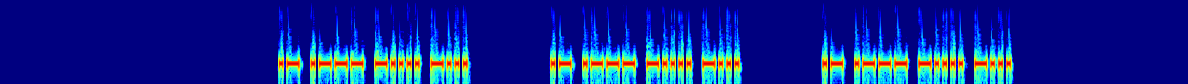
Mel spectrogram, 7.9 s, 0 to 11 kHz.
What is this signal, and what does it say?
Morse code, heard as a keyed tone, about 46 wpm, 700 Hz. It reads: AJ6B AJ6B AJ6B
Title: USA Call Signs - 4 Characters - Repeated 3x - 45wpm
